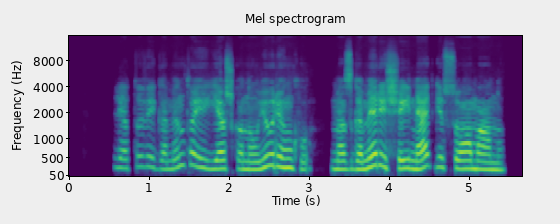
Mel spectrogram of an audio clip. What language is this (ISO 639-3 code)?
lit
